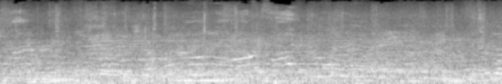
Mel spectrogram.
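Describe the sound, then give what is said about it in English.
A bustling theme park crowd on a freezing cold Tuesday: a steady, dense murmur of overlapping indistinct voices and shuffling footsteps, with occasional brief clops and clatters, holding at an even level throughout. “It's actually reasonably crowded for a Tuesday.”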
